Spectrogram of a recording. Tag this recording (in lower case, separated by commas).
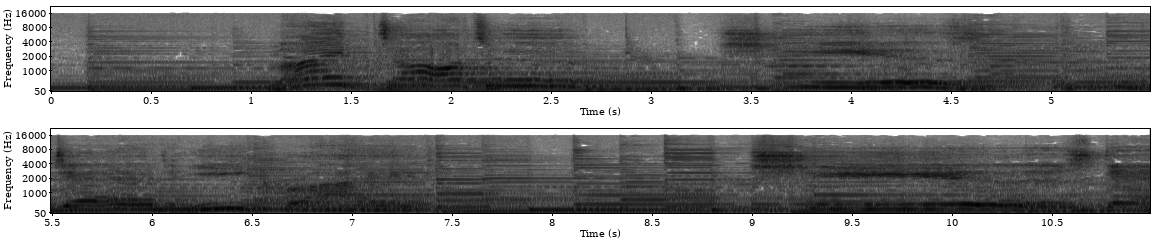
country, acoustic guitar, music, plucked string instrument, musical instrument, guitar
